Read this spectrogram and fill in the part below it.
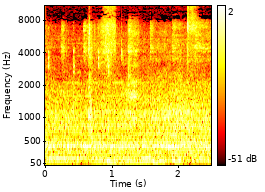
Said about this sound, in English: You know, traffic's a little tight this morning, so we're trying to blend in and mix in. Be careful this morning with your traffic time, because it's a mess out here in the streets, trying to blend in.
